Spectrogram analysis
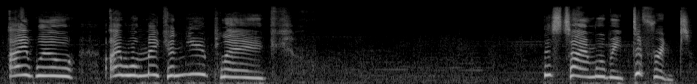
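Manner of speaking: very high squeaky indignant voice; shrill high-pitched protest; Lareth high voice. Acted. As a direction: squeal like a wronged little lord. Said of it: "different voice for Lareth".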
